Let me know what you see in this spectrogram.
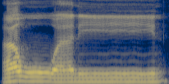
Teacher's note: tekan di wawnya awwa untuk menyempurnakan daripada makhraj wawnya, monyongkan sedikit.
